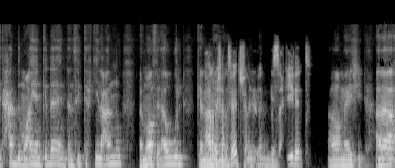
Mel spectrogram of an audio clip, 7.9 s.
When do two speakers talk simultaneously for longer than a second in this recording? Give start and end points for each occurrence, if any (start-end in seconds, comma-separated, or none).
4.0-5.6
